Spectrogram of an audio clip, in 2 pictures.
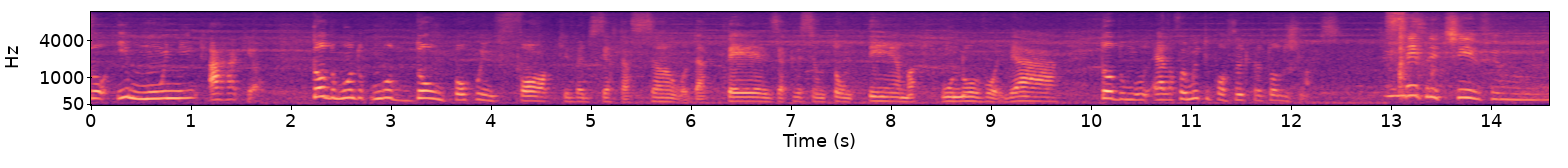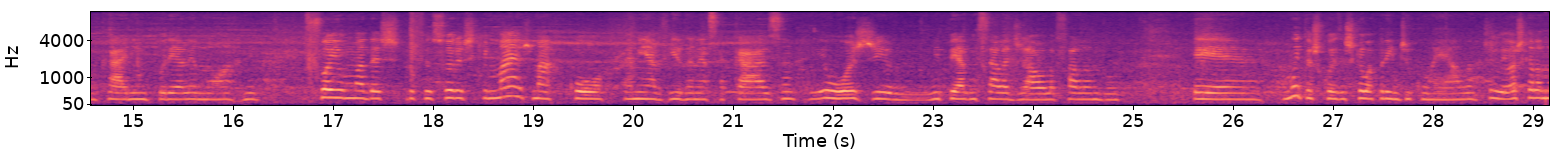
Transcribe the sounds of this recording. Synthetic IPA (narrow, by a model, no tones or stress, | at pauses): soimũnɪaɦakɛ̰w | t̪od̪ʊmũnd̪ʊmud̪owũpowkʊẽj̃fɔkɪd̪ɐd͡ʒiseɾt̪a̰sɐ̃w̃o̰d̪ɐ̰t̪ɛzɪakɾesẽnt̪owũt̪ẽmɐ | ũnovʊoʎaɾ | t̪od̪ʊmũnd̪ʊʔɛlɐfojmũj̃t̪ʊĩpoɾt̪ɐ̃nt͡ʃɪ̥pɾɐt̪od̪ʊznɔ̰s | sẽmpɾɪt͡ʃivɪũũkaɾĩɲʊpoɾɛlɐenoɾmɪ | fojũmɐd̪ɐspɾofesoɾɐskɪmajzmaɾko | ɐmĩɲɐvid̪ɐnɛsɐkazɐewoʒɪ | mɪpɛɡʊẽsalɐd͡ʒɪawlɐfalɐ̃nd̪ʊ | ɛ | mũj̃t̪ɐskojzɐskɪewapɾẽnd͡ʒikõɛlɐd͡ʒiɡʊewaʃʊ̥kɛlɐ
